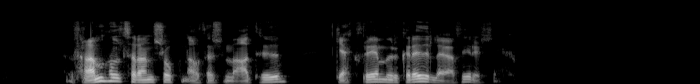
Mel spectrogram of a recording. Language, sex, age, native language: Icelandic, male, 18-19, Icelandic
